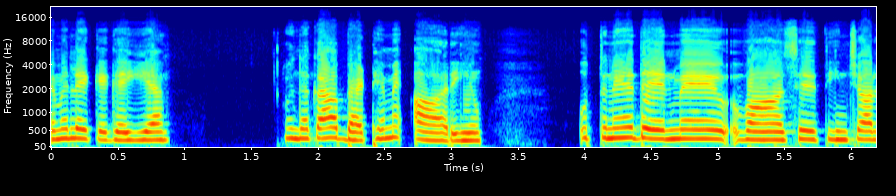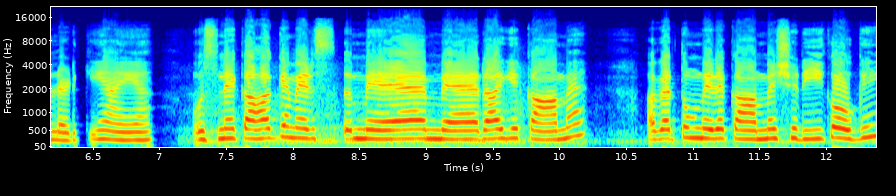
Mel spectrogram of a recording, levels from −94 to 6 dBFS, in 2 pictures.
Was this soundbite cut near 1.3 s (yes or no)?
no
